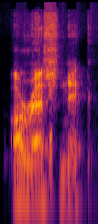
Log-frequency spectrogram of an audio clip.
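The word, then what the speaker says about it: Орешник: Yeah, it's Oreshnik.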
